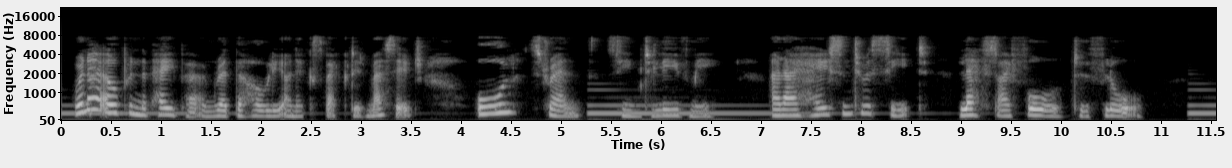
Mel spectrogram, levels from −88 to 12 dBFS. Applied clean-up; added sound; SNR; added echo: neural mask model RNNoise.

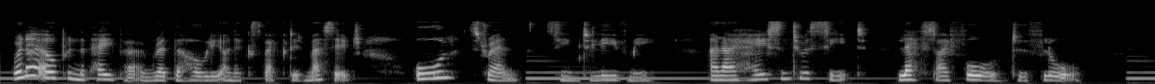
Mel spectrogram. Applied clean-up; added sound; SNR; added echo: none; Bass guitar; 17 dB; none.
